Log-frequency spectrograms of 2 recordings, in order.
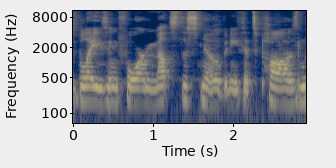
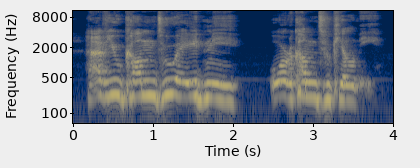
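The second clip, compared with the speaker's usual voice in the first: hellhound creature, demon dog voice; 3 semitones higher than usual. Voicing a demon dog who dismisses the players: demon dog voice. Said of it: "of ash come through his nose".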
